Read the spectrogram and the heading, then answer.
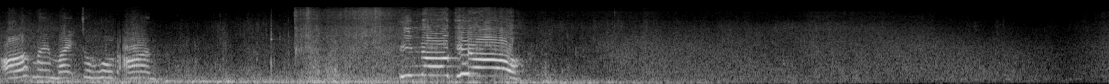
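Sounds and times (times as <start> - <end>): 
speech: 0.0 - 1.7, 3.3 - 5.3
high rough sea waves in a storm: 0.0 - 11.0
strong gusting wind in a storm: 0.0 - 11.0
person shouting: 4.0 - 5.3.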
